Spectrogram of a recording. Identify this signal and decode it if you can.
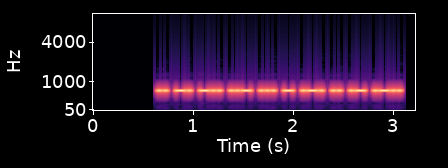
Morse code, heard as a keyed tone, about 40 wpm, 700 Hz. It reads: INDUSTRIAL
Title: Sets of 5 Words - New Word Drill - 40wpm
